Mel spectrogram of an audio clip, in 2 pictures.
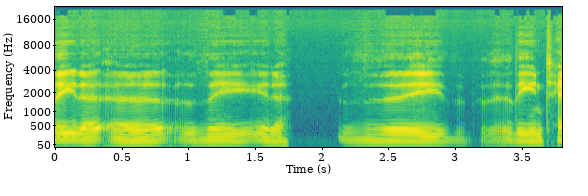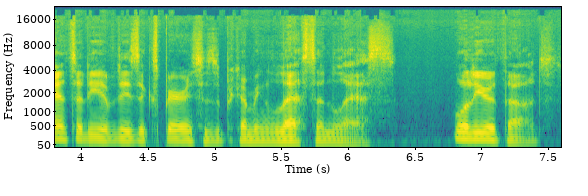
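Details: Adult man who identifies as a person who stutters, with blocks and prolongations, speaking in an English podcast conversation; stuttering.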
